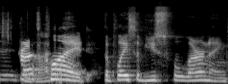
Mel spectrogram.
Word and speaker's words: Strathclyde: And then was it Sorry, how do you pronounce the name of the university that you went to? Strathclyde, is it? Strathclyde, the place of useful learning, so they say.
